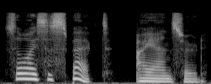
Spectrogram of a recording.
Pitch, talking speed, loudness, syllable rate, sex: 175 Hz, 140 wpm, -18 LUFS, 4.4 syllables/s, female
